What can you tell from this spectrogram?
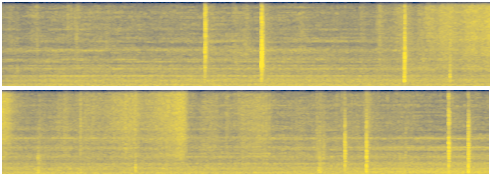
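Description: Handling sounds inside a tent: fabric rustling as socks and clothes are pulled on, with scattered sharp clicks and taps, the loudest two a few seconds in, and two quick clicks near the end as a battery camping lantern is touched, over a steady low hiss.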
